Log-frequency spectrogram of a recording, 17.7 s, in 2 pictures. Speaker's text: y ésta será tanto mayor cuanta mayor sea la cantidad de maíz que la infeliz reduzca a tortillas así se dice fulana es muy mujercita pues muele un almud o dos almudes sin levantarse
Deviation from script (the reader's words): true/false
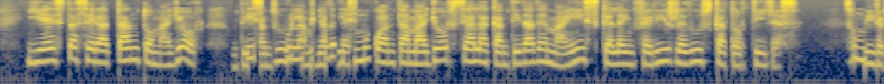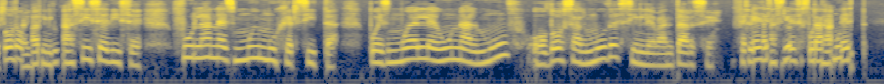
true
